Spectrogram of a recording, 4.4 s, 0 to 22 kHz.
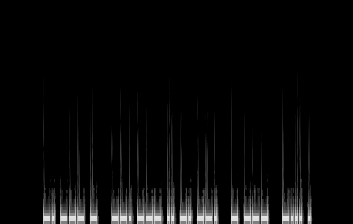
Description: Morse code, heard as a keyed tone, about 44 wpm, 700 Hz. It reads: NOT GOING TO BE
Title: Sets of 4 Words 45wpm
